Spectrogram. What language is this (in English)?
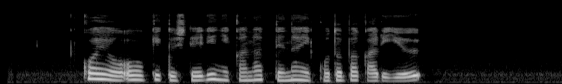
Japanese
